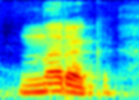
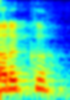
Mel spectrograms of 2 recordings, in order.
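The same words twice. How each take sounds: First: नरक said in three sounds, na-ra-k; नरक with the full middle a, the right way; नरक spoken na-rak, correct form; correct pronunciation. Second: नर्क said as one syllable, nark; clipped नर्क with no middle vowel, the wrong way; नर्क squeezed into nark; wrong pronunciation. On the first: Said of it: "नरक बोलना है आज से". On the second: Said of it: "गलत बोल रहे हो भैया". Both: Shown as a demonstration.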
